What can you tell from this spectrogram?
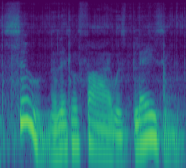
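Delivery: ordinary delivery, nothing marked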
